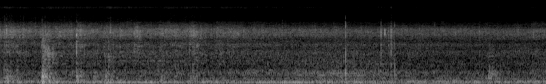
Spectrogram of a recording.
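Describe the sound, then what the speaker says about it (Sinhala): Chicken curry spice paste with coriander, chili and turmeric powders sizzles in a pan as it is stirred, a steady close frying hiss with faint scraping taps throughout. "දැන් අපි මේක හොඳින් කවලම් කරගන්න ඕන"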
